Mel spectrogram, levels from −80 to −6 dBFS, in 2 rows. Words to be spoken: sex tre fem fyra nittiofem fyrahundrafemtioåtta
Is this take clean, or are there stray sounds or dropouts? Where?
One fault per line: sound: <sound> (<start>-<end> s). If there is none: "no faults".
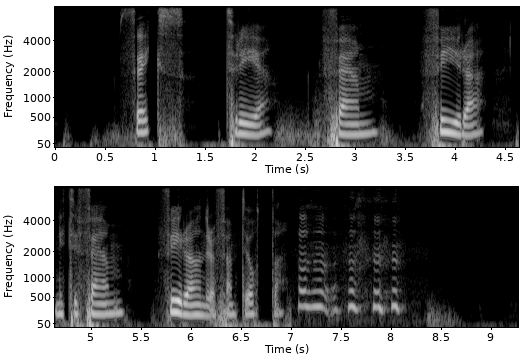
sound: laugh (7.1-8.2 s)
